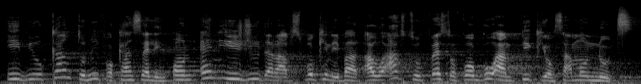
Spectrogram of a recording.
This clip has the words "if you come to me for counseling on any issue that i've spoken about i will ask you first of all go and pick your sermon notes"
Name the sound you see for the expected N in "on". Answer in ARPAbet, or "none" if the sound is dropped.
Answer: N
